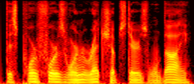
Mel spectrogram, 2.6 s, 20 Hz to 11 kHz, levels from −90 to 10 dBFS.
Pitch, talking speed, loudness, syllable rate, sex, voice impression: 95 Hz, 160 wpm, -18 LUFS, 4.2 syllables/s, male, masculine, adult-like, slightly tensed, slightly dark, slightly hard, fluent, cool, sincere, calm, slightly reassuring, wild, modest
